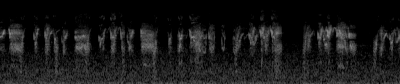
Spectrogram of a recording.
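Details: Estonian black storks at the nest, feeding, 16.05.2019 at 16:58: harsh, shrill chirps in fast uneven bursts, several per second, loud and insistent.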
